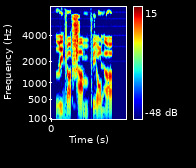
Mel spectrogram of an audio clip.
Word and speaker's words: Liga Šampiona: So the pronunciation in Croatian. – Liga Šampiona. Liga Šampiona.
